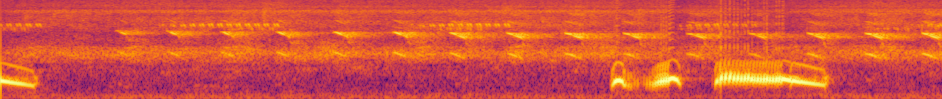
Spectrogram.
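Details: Spotted dove lure call: a single phrase of two short notes and a long, low, falling coo, after a stretch of thin repeated chirping from other birds.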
